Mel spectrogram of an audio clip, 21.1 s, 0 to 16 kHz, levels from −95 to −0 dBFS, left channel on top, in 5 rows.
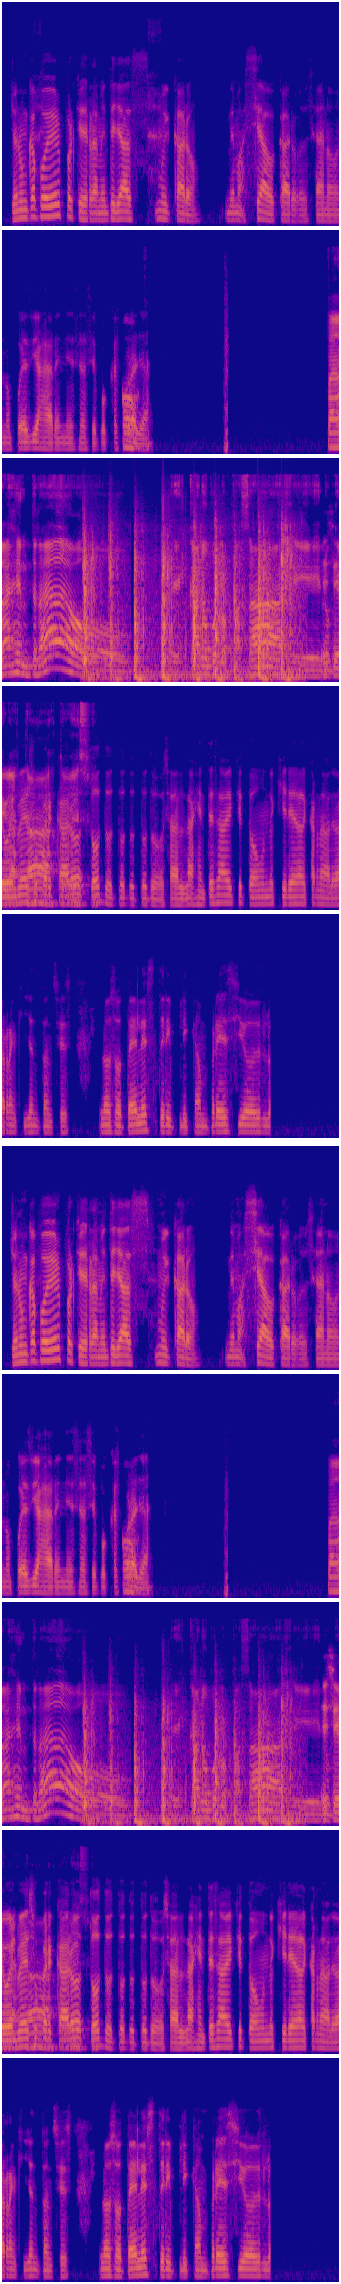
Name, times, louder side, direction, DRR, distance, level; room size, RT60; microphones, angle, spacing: voice 1, 0.1-2.5 2.8-6.0 12.4-20.2, right 3 dB, 70° right, 3.1 m, -38 dB
sound 1, 7.0-7.1 9.4-12.2, left 5 dB, 85° left, 0.9 m, -34 dB
voice 2, 8.3-10.1 10.5-13.7, left 4 dB, 45° left, 0.8 m, -37 dB
head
